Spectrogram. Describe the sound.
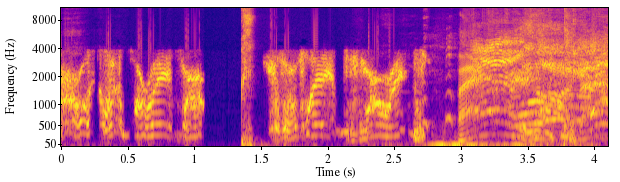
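A person does a Donald Duck cartoon voice: raspy, nasal, quacking gibberish in rapid, loud bursts, with one brief pause before a final, noisier run of squawky chatter.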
